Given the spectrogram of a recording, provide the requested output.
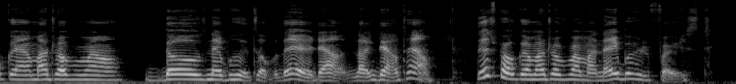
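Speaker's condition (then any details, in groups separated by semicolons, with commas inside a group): Cerebral palsy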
